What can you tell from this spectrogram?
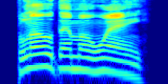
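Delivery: high, slow machine translator voice; flat alien words through a translator box. A narrator's reading. Louis's translator talking to the squad, high and slow.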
